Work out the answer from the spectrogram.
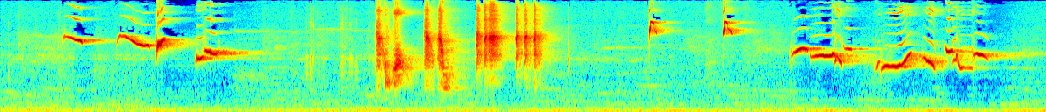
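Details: White-rumped shama, tail flicking continuously, varies its song: a few bright whistled notes, a cluster of harsh rasping bursts, isolated high chips, then warbled whistles to close.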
